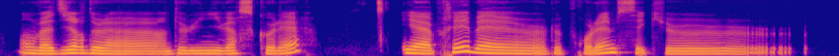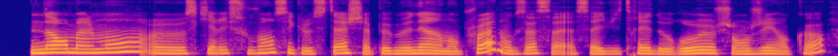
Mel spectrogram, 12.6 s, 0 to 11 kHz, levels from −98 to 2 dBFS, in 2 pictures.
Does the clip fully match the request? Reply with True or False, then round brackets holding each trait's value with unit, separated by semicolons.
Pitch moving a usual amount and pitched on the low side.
False (3.3 semitones; 175 Hz)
